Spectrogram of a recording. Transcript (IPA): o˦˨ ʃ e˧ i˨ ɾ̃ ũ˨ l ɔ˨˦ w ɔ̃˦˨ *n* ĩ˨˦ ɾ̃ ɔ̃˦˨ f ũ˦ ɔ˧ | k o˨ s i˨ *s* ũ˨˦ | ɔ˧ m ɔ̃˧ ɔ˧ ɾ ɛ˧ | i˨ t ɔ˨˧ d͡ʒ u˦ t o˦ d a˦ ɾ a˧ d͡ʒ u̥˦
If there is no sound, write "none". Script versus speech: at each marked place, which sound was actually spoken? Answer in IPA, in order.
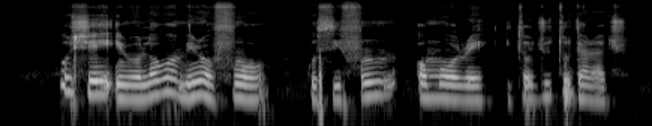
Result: m, f

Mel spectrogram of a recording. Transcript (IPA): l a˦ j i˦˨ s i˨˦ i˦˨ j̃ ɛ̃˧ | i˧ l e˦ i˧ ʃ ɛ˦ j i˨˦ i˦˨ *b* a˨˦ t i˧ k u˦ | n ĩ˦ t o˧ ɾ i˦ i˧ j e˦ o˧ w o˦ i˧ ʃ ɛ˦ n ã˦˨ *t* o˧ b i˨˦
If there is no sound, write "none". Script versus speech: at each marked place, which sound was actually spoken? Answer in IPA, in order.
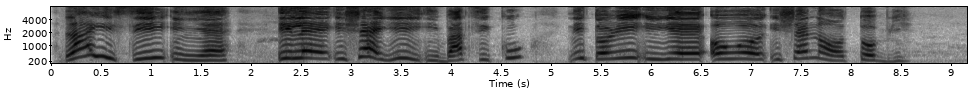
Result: b, t

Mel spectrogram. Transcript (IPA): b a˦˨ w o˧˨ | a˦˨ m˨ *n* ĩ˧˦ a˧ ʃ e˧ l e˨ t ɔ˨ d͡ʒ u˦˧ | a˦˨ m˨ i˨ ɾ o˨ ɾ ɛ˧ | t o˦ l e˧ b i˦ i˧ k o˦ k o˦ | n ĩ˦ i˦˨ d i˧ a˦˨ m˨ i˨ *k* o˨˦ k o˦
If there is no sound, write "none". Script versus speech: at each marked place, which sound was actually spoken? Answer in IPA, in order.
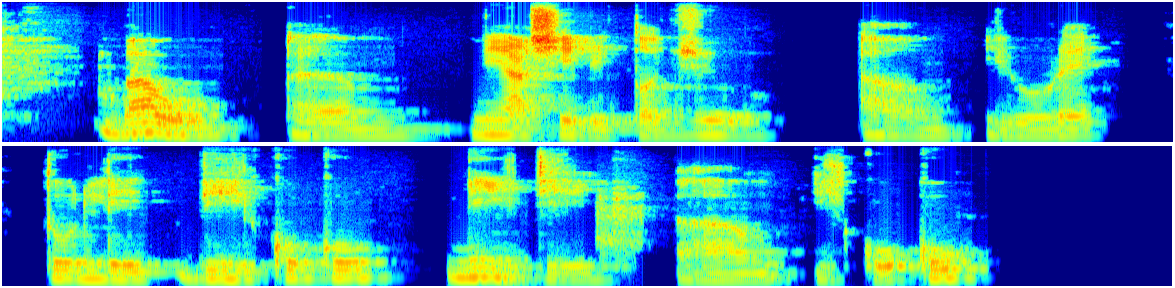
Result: n, k

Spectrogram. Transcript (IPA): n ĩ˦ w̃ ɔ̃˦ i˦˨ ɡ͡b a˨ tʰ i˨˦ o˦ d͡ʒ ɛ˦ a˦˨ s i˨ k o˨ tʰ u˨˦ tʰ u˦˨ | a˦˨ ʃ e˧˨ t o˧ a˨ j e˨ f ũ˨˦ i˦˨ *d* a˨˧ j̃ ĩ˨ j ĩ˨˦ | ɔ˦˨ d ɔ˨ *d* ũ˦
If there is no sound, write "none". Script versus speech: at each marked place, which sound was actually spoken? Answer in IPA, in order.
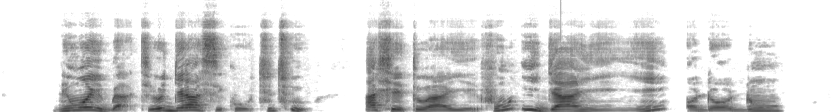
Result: d͡ʒ, d

